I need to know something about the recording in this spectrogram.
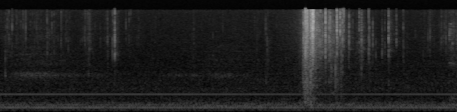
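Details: Single sharp joint cavitation crack over steady room hum during a mid-back (thoracic) chiropractic adjustment, taken on a breath, in a new father with severe thoracic pain; described as his first adjustment.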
